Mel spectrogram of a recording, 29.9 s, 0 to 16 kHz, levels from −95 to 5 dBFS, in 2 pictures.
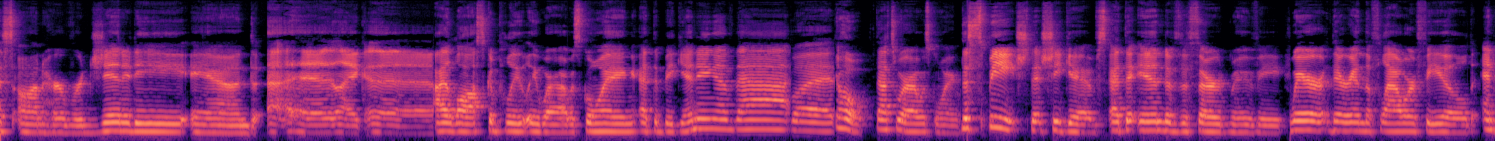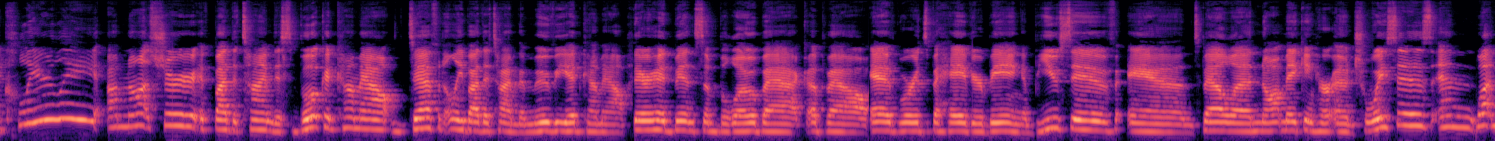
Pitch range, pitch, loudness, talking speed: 170-215 Hz, 185 Hz, -22 LUFS, 175 wpm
